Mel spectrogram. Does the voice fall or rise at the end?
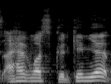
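falls. The voice falls at the end, a statement.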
